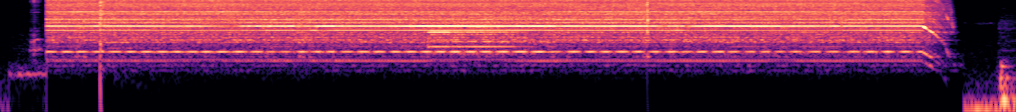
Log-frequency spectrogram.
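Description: A power saw cuts wood for a marking gauge, giving a steady, loud, high motor whine that holds for about seven seconds before winding down and stopping.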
